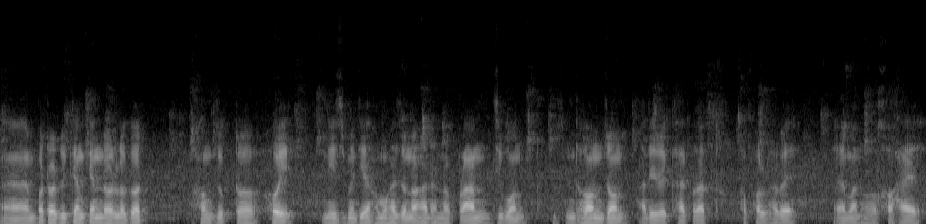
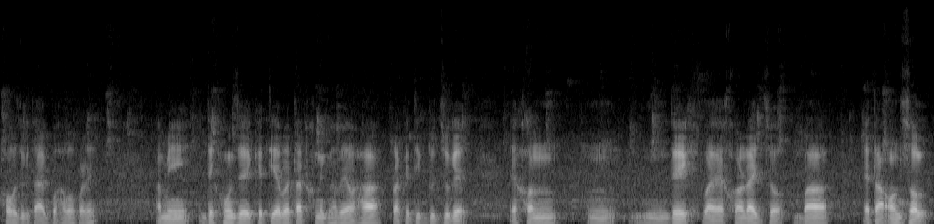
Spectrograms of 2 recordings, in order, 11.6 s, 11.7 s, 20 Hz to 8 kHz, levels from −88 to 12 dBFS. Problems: constant background noise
